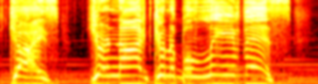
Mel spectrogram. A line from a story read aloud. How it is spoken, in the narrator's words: shouted Arlo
